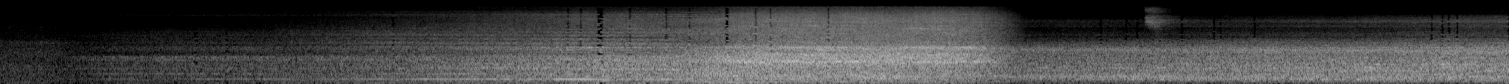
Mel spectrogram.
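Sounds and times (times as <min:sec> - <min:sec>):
electric trains rolling on rails: 0:00.0 - 0:15.0.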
